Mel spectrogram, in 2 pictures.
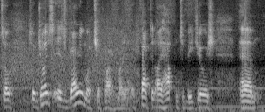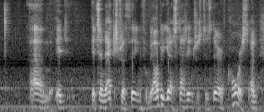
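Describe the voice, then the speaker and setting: Talking at a fairly quick pace in a Dublin accent, a man uses lively intonation and big swings in loudness amid noticeable background noise. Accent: Dublin Irish. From Ireland, Dublin. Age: 60s. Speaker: painter. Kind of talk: documentary interview.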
